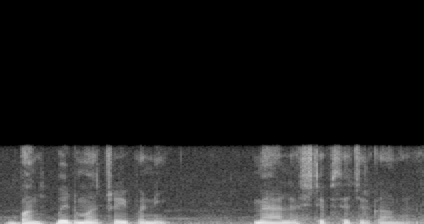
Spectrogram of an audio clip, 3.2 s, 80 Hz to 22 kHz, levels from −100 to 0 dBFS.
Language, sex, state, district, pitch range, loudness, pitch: Tamil, male, Tamil Nadu, Nilgiris, 115-130 Hz, -17 LUFS, 125 Hz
